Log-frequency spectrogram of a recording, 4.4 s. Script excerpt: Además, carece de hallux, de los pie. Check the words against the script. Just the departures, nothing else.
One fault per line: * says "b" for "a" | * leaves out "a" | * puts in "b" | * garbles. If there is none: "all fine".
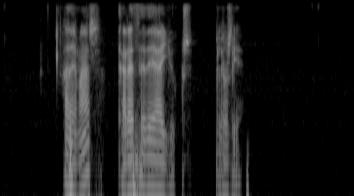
all fine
